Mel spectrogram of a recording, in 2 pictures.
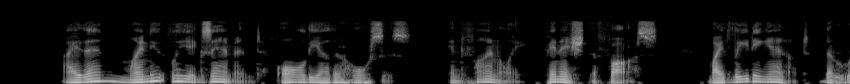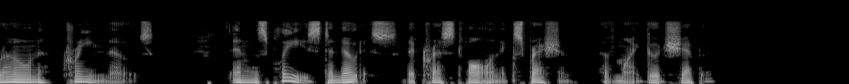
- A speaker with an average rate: No, slow, 115 wpm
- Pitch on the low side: Yes, low, 110 Hz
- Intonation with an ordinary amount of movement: Yes, average, 3.5 semitones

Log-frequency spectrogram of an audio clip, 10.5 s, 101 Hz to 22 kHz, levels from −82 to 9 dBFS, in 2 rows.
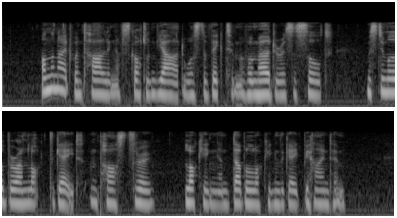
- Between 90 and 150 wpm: No, average, 180 wpm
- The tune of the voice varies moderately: No, narrow, 1.3 semitones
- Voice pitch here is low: No, high, 195 Hz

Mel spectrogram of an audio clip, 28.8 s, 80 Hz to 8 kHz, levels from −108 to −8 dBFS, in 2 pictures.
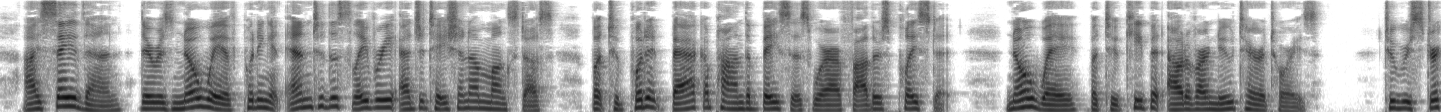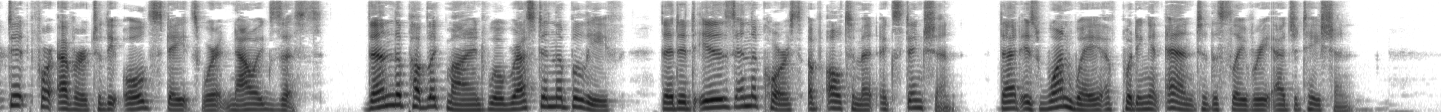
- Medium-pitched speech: Yes, medium, 160 Hz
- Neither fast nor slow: Yes, average, 175 wpm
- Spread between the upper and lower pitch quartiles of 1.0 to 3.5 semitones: No, average, 4.9 semitones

